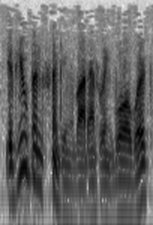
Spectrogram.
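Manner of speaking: ordinary delivery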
